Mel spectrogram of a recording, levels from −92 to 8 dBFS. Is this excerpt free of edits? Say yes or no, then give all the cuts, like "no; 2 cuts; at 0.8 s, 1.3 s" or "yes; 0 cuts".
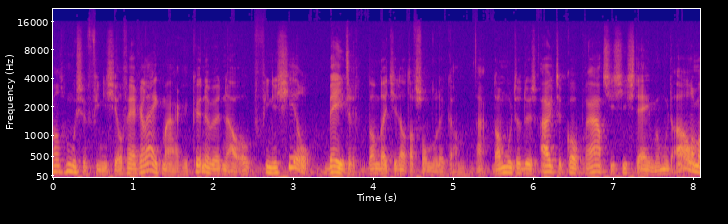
yes; 0 cuts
